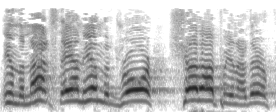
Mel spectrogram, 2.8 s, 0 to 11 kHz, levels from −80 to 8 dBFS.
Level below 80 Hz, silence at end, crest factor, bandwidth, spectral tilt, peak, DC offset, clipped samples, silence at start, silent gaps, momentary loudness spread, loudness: -62 dBFS; 0.1 s; 12 dB; 8.6 kHz; -2.5 dB/octave; -2 dBFS; under 0.1%; under 0.1%; 0.05 s; none; 8 LU; -14 LUFS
